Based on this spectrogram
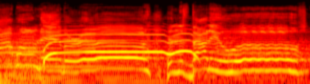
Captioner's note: man whoops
